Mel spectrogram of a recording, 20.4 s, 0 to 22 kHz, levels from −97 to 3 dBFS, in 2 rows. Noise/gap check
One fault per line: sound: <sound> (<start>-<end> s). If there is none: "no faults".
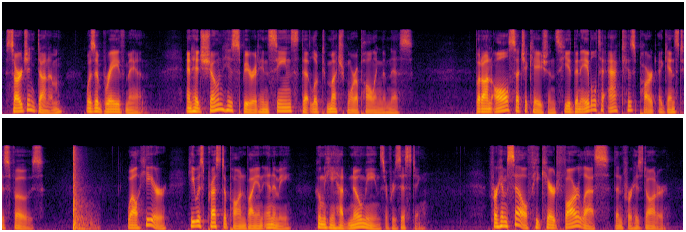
sound: thud (11.3-11.7 s)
